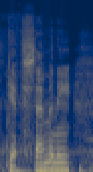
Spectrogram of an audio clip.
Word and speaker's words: Gethsemane: And I have also listened to Gethsemane. Butchered that in the first reaction. Had no idea how to say that, but you guys let me know. It's Gethsemane.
